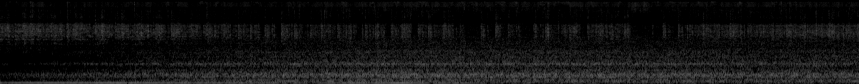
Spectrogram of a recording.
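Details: Bionaire 360XL air purifier after a few months of light use: steady fan whoosh with a continuous dry ratcheting rattle; nothing obstructing or rubbing the fan, so a bad bearing is suspected, not confirmed.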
